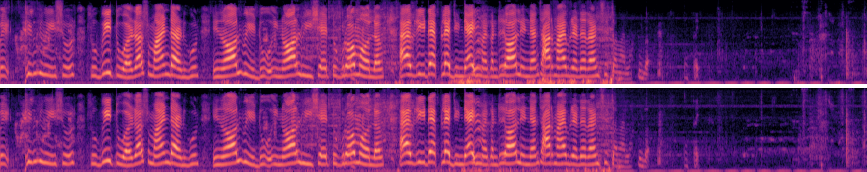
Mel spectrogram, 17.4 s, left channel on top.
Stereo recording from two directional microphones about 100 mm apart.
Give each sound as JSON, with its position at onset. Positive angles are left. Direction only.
{"t": 0.0, "sound": "a child's voice", "side_deg": -20}
{"t": 12.3, "sound": "speech", "side_deg": -15}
